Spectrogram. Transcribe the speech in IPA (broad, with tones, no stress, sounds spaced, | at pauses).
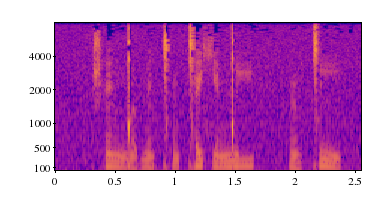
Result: ʈ͡ʂʰ ɛ̃˦ ŋ͡ǃ ɤ˨ b ɛ̃˧ ǀʰ ə̃˨ ǀ ɛ˦ ɕ ɛ˧ ŋ͡ǃ i˦ | ə̃˨ v ǀ ĩ˦˨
